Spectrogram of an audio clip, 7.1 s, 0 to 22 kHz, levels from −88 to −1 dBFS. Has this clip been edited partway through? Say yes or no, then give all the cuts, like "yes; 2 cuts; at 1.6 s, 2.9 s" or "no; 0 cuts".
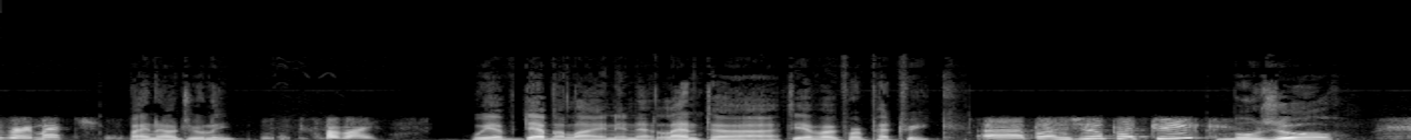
yes; 3 cuts; at 2.7 s, 4.2 s, 4.8 s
